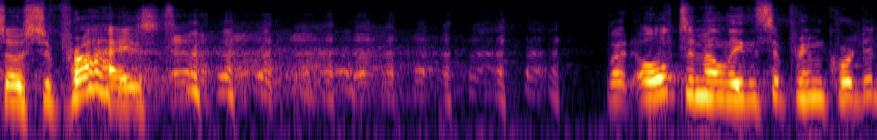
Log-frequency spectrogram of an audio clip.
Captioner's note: all chuckling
